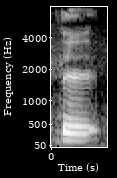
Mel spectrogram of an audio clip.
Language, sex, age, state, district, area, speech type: Punjabi, male, 60+, Punjab, Rupnagar, rural, spontaneous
